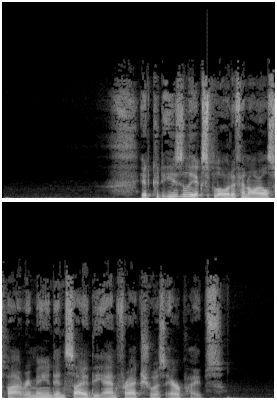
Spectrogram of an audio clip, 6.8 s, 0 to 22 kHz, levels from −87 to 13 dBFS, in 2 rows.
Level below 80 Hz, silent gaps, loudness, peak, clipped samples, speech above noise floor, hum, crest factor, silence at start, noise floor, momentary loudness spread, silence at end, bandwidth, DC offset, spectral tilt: -48 dBFS; none; -17 LUFS; 0 dBFS; under 0.1%; 39 dB; none; 18 dB; 1.35 s; -55 dBFS; 9 LU; 0.55 s; 16 kHz; under 0.1%; -3.5 dB/octave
